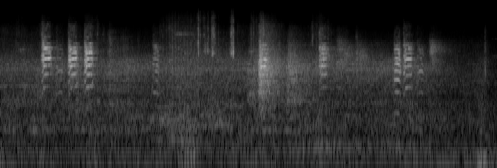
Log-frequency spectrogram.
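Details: Zebra finches in a cage, a pair with three juveniles and three newly hatched babies while the parents are busy feeding their young: short nasal chirps in quick clusters of two or three, separated by quiet gaps, over steady low background hum.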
